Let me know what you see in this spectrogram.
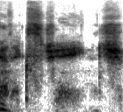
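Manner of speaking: barely-there, very quiet whisper. Voicing the god Bel in a dream, offering a trade: whispering as the god Bel. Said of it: "And Bel whispers".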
